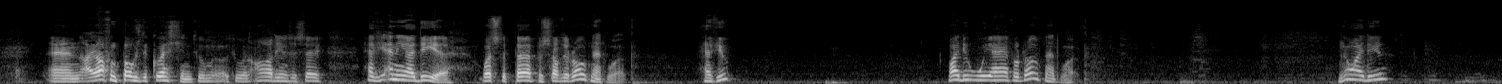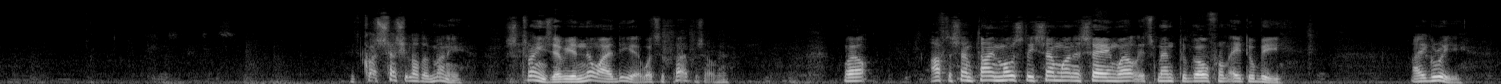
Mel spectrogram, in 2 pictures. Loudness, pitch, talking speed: -20 LUFS, 120 Hz, 140 wpm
